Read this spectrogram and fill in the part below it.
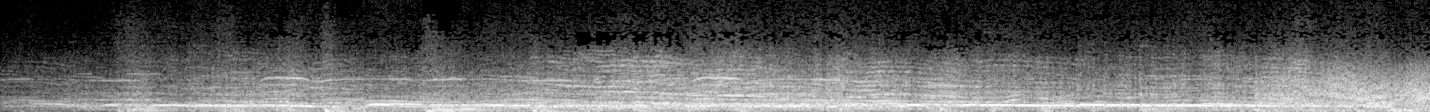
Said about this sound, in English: Once more there was cheering in the home ports. It would be the last time.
